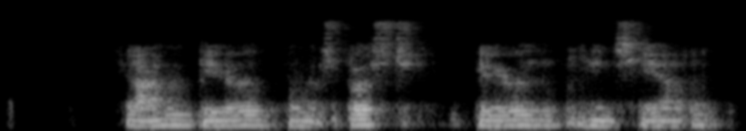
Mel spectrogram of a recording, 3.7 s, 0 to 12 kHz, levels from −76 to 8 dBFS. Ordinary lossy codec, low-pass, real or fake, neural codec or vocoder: MP3, 96 kbps; 7.2 kHz; real; none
